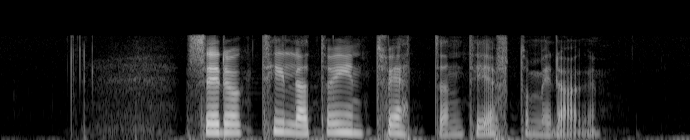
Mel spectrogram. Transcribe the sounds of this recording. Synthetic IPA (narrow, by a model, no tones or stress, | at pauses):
seːɖɔkːt̪ʰɪlːat̪̚ʰːɑːɪnːt̪ʰvɛt̪ʰːənt̪ʰɪlɛft̪əɾmɪd̪ɑ̰ːɡən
